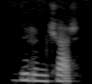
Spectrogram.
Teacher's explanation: Çünki tələffüzdə ü saiti əlavə olunur. Zülmkar yazılır.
